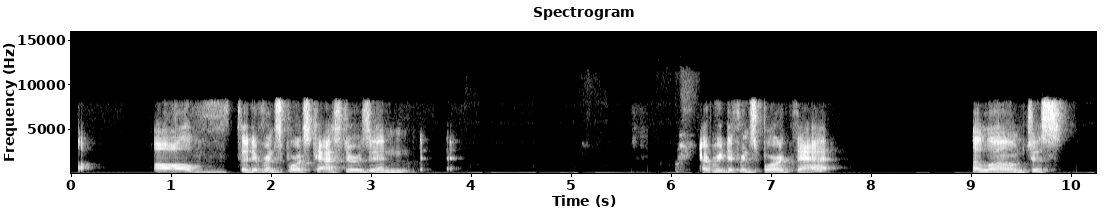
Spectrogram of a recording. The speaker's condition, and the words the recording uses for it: Stuttering. Just because everyone who meets me, they'll notice right away, because one of the things I stutter on most is my name.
